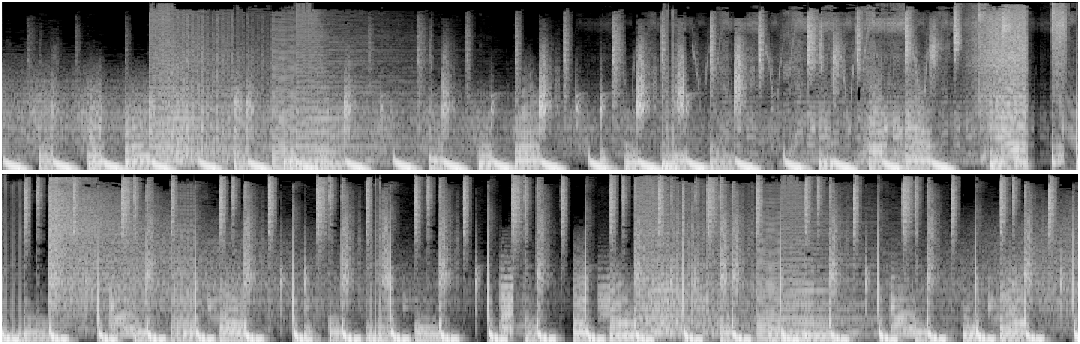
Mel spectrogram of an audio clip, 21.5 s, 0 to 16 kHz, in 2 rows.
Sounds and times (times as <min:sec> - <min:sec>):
Music: 0:00.0 - 0:21.5
Sound effect: 0:01.4 - 0:04.3, 0:06.4 - 0:13.2.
